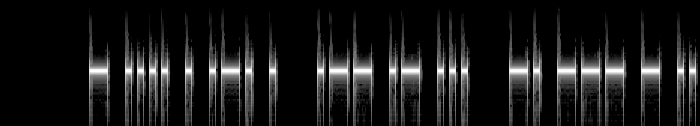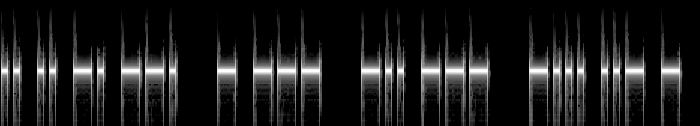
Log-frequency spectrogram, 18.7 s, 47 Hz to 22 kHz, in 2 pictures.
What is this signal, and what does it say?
Morse code, heard as a keyed tone, about 15 wpm, 700 Hz. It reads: THERE WAS NOTHING TO DO BUT
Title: Sentences from Top 1000 Words - Review Part 6 - 15wpm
